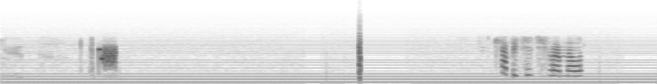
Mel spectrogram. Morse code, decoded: none

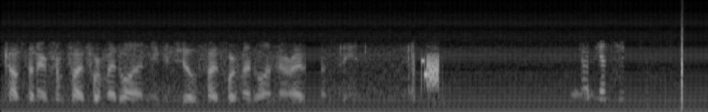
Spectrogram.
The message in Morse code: none

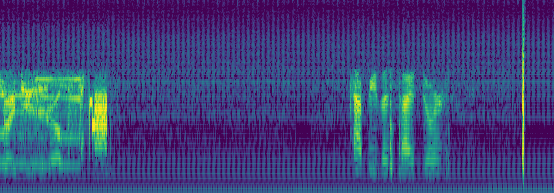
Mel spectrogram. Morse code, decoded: none

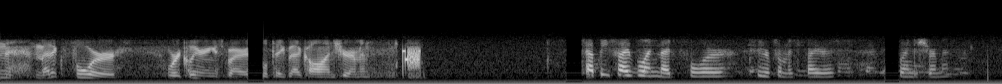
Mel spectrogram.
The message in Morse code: none

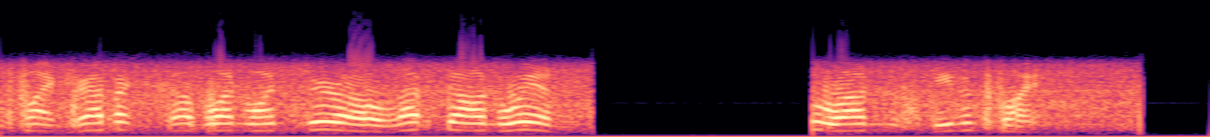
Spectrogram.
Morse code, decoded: none

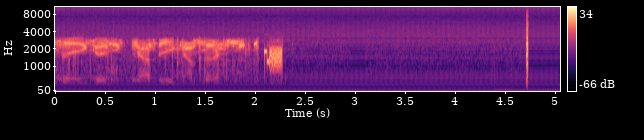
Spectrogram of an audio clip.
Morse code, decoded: none

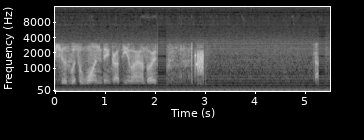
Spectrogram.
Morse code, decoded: none

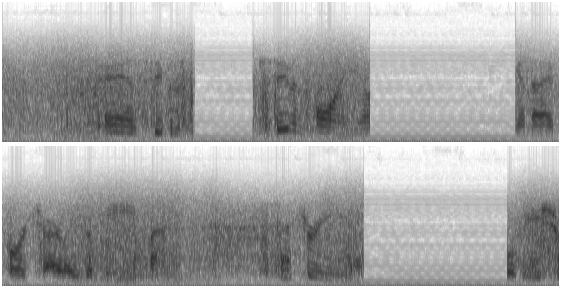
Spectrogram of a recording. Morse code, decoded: none

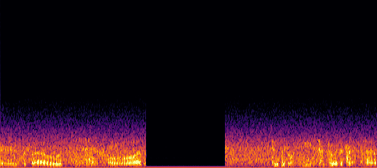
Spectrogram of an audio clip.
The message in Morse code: none

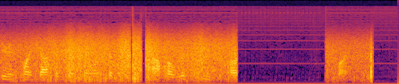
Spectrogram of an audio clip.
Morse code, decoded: none

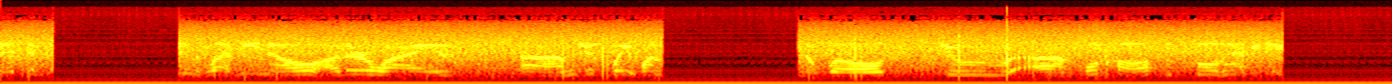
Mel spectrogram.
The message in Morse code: none

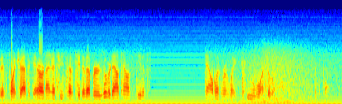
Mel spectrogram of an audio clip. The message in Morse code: none

